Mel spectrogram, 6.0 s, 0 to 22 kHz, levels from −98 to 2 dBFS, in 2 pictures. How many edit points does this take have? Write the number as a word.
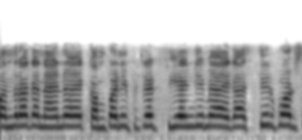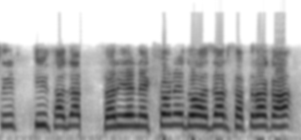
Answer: one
